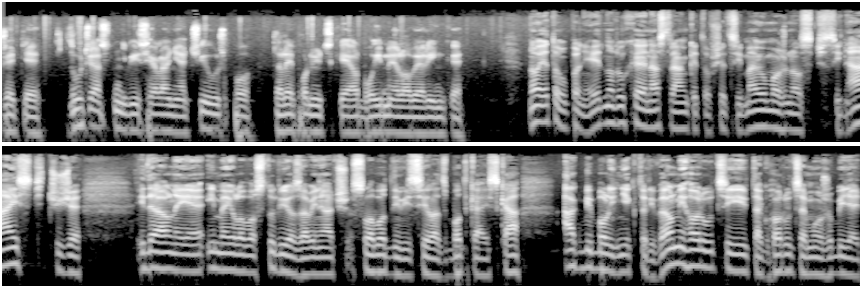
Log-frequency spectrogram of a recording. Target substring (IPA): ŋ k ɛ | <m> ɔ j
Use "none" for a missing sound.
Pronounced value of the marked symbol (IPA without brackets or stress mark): n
